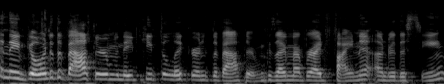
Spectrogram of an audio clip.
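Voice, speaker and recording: Spoken at a very fast pace with an American accent. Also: woman, medium pitch for a woman, lively intonation. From Utah, St. George. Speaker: podcast host. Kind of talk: casual chat.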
